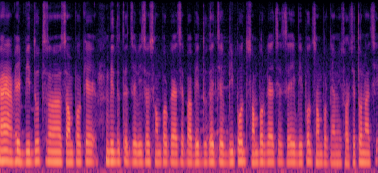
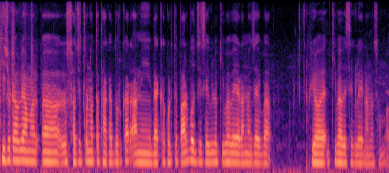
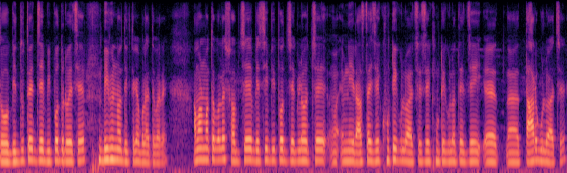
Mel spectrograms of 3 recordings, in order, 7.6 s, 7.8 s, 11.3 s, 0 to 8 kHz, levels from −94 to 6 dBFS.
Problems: none marked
